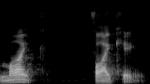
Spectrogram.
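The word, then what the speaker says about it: Meik Wiking: He's called Mike Viking. That's his actual name. Oh my gosh. Yeah, it's spelled with a W, and then it's Mike is MEIK.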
